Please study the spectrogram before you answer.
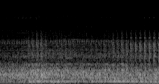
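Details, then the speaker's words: Filipino washing machine dryer (spin) section test-run after repair, plugged in and run first: previously made a noise like a boat engine, now a steady even hum with no rumble or knocking; normal spin. "So itong una nating pandarin yung dryer, kung hindi na ba tutunog na parang bangka na may bangka na makina. Yan. Wala nang ingay."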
